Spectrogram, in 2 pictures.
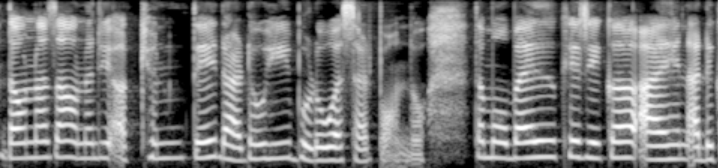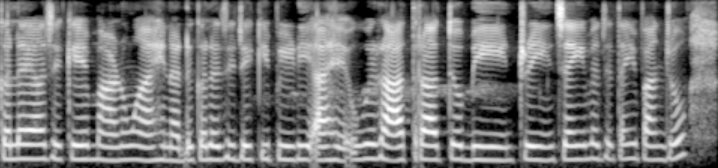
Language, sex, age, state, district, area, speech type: Sindhi, female, 18-30, Maharashtra, Thane, urban, spontaneous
